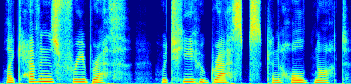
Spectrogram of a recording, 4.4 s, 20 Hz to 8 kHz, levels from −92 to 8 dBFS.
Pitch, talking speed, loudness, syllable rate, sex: 210 Hz, 150 wpm, -18 LUFS, 3.1 syllables/s, female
